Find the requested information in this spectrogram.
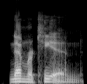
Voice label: "nemertean", American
